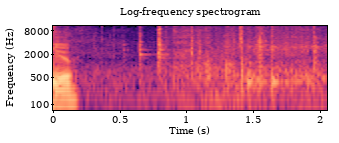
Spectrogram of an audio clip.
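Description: Faint metallic clicks and rattles as the folding metal leg frame and slatted metal top of a portable camping table are handled.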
